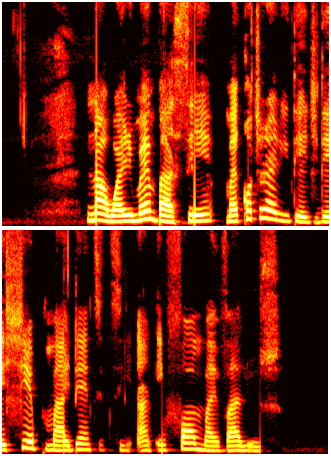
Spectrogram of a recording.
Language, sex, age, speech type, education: Nigerian Pidgin, female, 15-29, spontaneous, tertiary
